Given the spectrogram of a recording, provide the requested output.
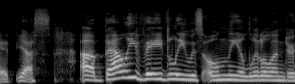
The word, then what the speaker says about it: Ballyvadlea: Uh, so she was born in Bali Vadley.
